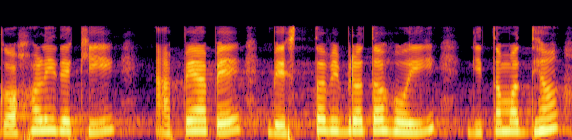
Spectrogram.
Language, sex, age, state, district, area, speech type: Odia, female, 18-30, Odisha, Dhenkanal, rural, spontaneous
